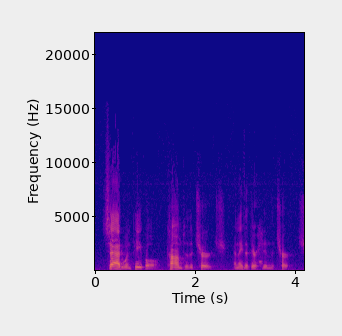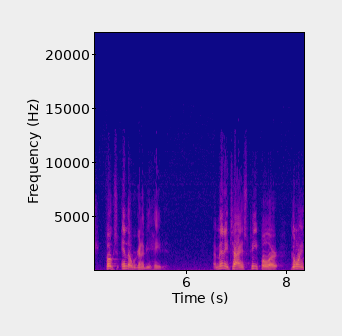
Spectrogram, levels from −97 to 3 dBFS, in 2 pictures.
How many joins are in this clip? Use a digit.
6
